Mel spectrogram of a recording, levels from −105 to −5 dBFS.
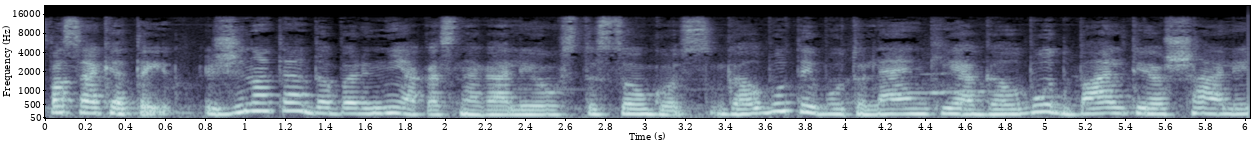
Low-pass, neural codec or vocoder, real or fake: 14.4 kHz; vocoder, 44.1 kHz, 128 mel bands every 256 samples, BigVGAN v2; fake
